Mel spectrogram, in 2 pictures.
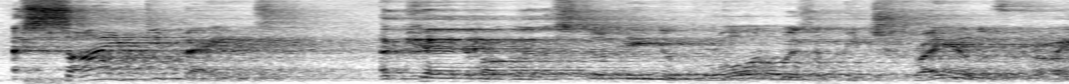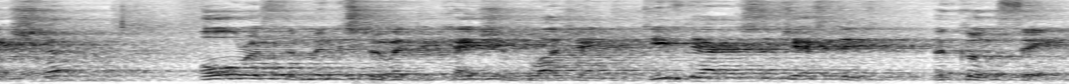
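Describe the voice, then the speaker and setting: A man with a Liverpool English accent giving an academic conference lecture, speaking deliberately and emphatically with wry asides. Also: mid-range voice, fairly bright tone. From Liverpool, England. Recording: echoey hall, distant mic, faint noise.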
